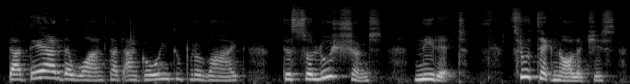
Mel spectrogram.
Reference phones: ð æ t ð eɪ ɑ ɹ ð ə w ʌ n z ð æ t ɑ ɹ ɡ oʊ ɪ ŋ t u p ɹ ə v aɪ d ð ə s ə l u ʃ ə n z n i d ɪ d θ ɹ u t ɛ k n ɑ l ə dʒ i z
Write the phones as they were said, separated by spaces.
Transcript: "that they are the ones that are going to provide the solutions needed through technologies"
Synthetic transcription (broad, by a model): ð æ t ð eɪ ɑ ɹ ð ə w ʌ n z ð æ t ɑ ɹ ɡ oʊ ɪ ŋ t u p ɹ ə v aɪ d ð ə s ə l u ʃ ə n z n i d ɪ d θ ɹ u t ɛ k n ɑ l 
